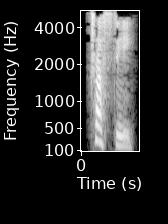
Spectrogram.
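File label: "trusty", English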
